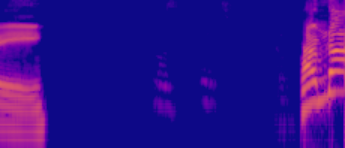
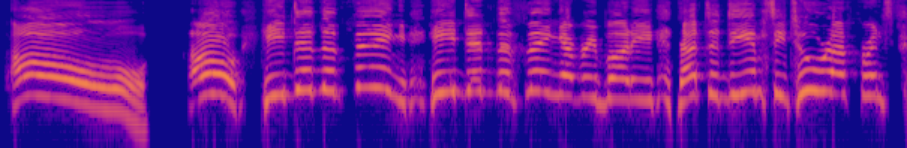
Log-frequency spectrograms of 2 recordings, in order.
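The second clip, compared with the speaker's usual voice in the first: excited; 10 semitones higher, 3 dB louder than usual. Real, not acted. Spots a reference, gushing.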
